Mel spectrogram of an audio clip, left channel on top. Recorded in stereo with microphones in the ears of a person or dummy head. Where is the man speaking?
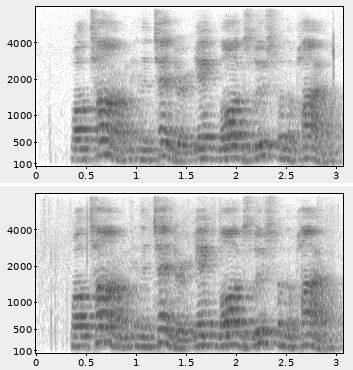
75° right (ahead or behind), 1.2 m.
